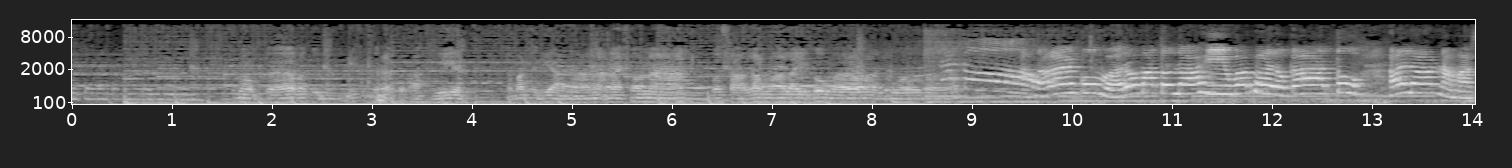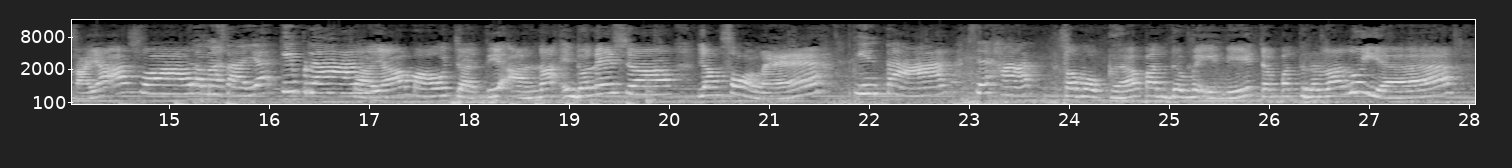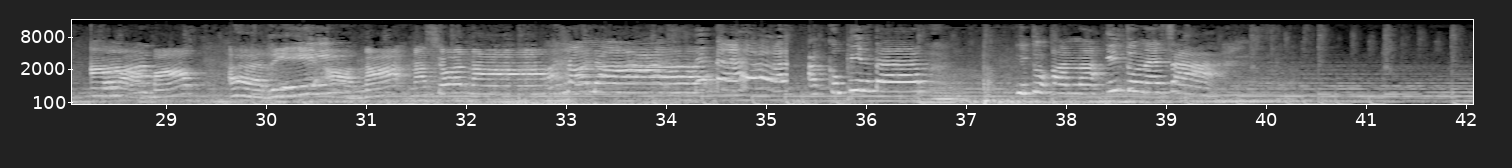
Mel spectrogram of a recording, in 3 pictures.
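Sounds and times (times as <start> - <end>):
young children singing: 30.4 - 35.2.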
